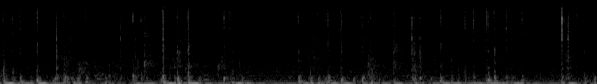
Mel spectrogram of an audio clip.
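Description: Typing on a computer keyboard: an irregular run of quick key clicks as a line of code is entered, over a low steady hum.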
